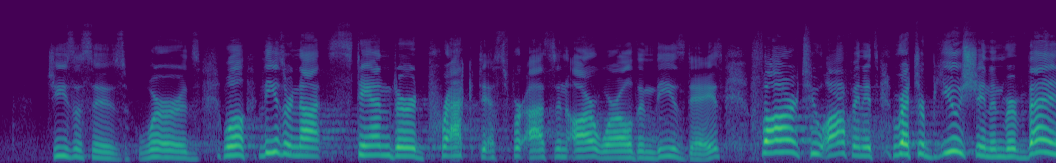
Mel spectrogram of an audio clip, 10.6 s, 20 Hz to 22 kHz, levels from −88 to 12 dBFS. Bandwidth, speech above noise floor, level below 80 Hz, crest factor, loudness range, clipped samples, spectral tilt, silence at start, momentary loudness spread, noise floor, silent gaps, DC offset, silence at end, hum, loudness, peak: 9.8 kHz; 40 dB; -80 dBFS; 22 dB; 4 LU; under 0.1%; -6.5 dB/octave; 0.55 s; 12 LU; -67 dBFS; none; under 0.1%; 0 s; none; -27 LUFS; -6 dBFS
